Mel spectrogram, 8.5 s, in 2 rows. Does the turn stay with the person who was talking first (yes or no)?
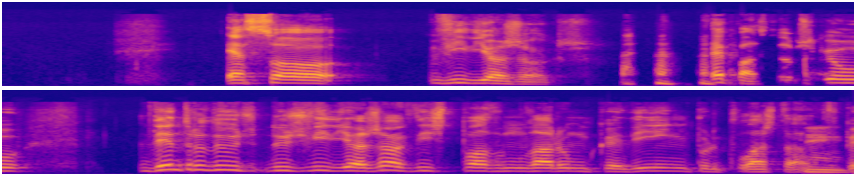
yes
